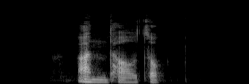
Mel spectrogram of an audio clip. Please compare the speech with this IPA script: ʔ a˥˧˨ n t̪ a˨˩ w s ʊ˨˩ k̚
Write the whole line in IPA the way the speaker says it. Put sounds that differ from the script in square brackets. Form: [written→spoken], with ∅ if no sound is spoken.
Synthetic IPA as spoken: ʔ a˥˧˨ n [t̪→t̪ʰ] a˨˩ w [s→t͡s] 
